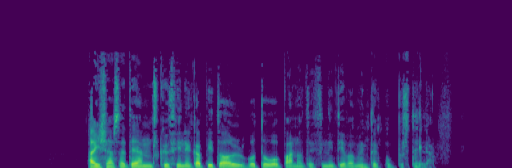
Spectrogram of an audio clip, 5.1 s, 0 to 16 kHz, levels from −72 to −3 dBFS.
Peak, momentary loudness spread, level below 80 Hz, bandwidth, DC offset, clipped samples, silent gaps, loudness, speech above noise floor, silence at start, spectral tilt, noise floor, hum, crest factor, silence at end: 0 dBFS; 14 LU; -52 dBFS; 11.5 kHz; under 0.1%; under 0.1%; none; -21 LUFS; 50 dB; 0.9 s; -5.5 dB/octave; -71 dBFS; none; 22 dB; 0.8 s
